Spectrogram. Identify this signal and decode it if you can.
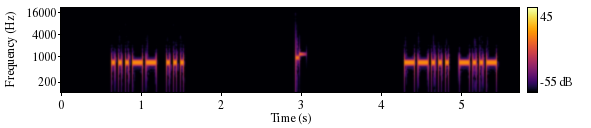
Morse code, heard as a keyed tone, about 28 wpm, 700 Hz. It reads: 3 S 7 X
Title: Single-Letter Single-Number 28wpm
